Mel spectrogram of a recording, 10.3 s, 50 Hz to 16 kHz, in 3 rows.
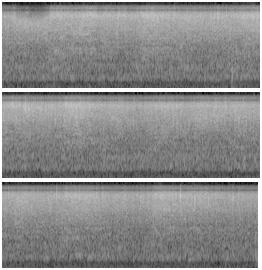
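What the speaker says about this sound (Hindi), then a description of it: "तकरीबन 5 मिनट मैंने टमाटर डाल के भूना है।" Tomatoes and green chillies fry in a pan, a steady, dense sizzle that holds evenly throughout, close up and without talking.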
